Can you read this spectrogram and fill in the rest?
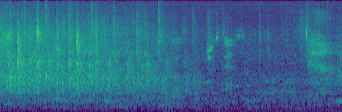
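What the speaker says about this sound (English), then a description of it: "Please give him a warm round of applause" Conference audience at an international resilient-infrastructure gathering applauds the CEO of Nepal's National Reconstruction Authority; a dense, steady wash of clapping from many hands fills the room at moderate volume, holding evenly throughout.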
